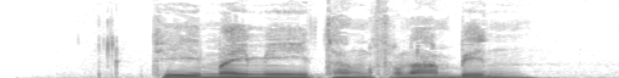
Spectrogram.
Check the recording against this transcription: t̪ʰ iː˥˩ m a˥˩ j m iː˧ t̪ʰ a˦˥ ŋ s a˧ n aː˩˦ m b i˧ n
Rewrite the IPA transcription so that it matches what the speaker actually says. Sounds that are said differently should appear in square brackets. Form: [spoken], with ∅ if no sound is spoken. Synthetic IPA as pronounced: t̪ʰ iː˥˩ m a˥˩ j m iː˧ t̪ʰ a˦˥ ŋ s a˧ n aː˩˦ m b i˧ n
